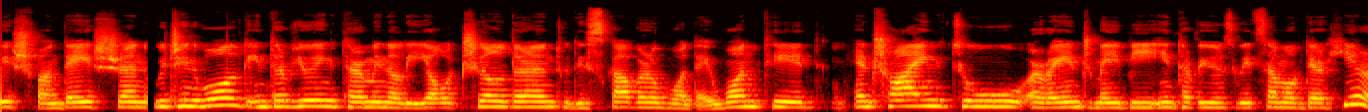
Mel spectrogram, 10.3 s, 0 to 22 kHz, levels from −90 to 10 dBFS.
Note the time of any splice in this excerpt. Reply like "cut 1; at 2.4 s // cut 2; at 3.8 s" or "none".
cut 1; at 6.3 s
